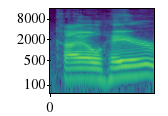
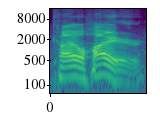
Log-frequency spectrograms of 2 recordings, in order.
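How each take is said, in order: First: The surname rhymes with hair. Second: The surname rhymes with higher. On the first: The speaker calls it wrong. "I'm still not saying them correctly" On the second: The speaker calls it right. "Actually, it's higher. There we go"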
